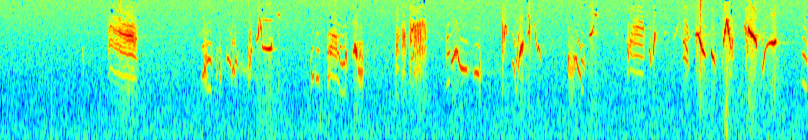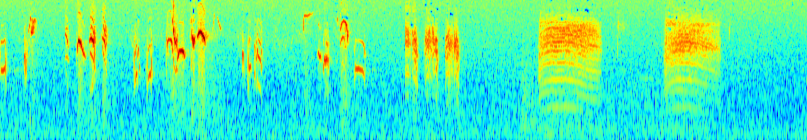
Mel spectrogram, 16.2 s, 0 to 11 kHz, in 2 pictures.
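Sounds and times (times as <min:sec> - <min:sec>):
bird chirps: 0:02.0 - 0:15.5
bird hooting calls: 0:02.0 - 0:16.0.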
